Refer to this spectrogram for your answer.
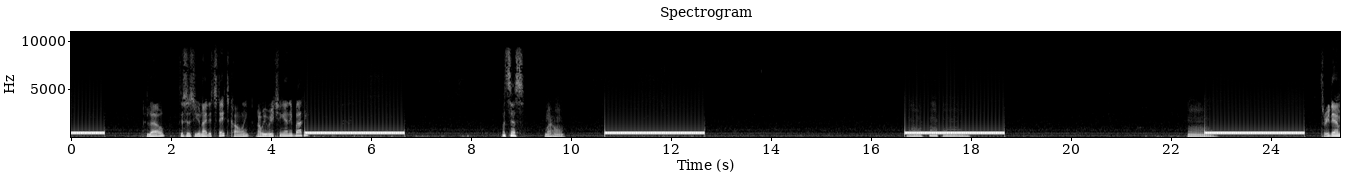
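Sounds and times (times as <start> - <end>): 
telephone ringback tone over an unanswered line: 0.0 - 0.7, 4.7 - 6.7, 10.7 - 12.7, 16.7 - 18.7, 22.7 - 24.7
speech: 1.5 - 4.9, 8.6 - 10.0, 25.1 - 25.3.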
